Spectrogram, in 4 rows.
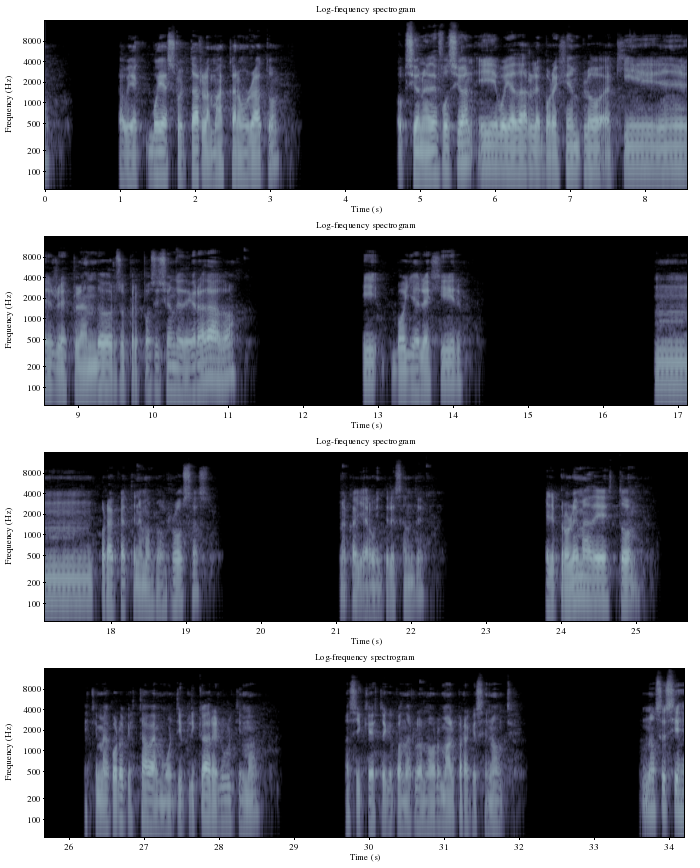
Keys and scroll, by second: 0.6 ctrl+z, 0.6 ctrl+x, 1.9 ctrl+z.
